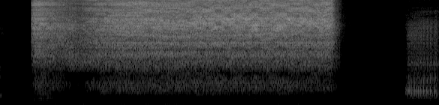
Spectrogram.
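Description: Aerosol spray can spraying in one continuous hiss of about four seconds, which starts a moment in and cuts off sharply.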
